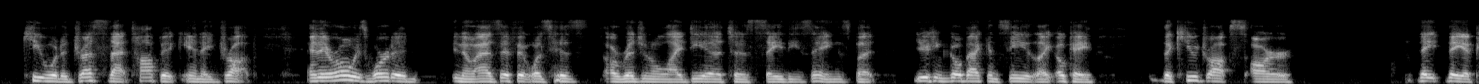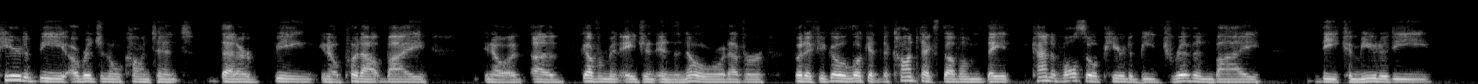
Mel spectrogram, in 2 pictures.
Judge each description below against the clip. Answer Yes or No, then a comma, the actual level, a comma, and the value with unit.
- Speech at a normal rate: Yes, average, 175 wpm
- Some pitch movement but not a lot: Yes, average, 3.5 semitones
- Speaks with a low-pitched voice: Yes, low, 125 Hz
